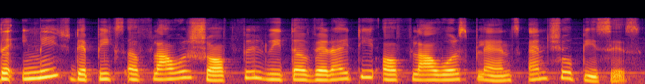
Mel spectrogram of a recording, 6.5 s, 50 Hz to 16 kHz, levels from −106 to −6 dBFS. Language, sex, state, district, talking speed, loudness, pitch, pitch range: English, female, Assam, Kamrup Metropolitan, 140 wpm, -18 LUFS, 200 Hz, 185-225 Hz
